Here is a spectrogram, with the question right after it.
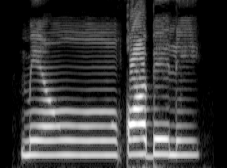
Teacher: کلمت قابلی میں حرف القاف کی ادائیگی زبان کے جڑ اور تالوں کے نرم حصے سے ہے۔ قاف حروف تفخیم میں سے ہے تو ہم یہ حرف کو موٹی آواز میں پڑھیں گے۔ · قاف حروف الاخفاء میں سے ہے تو ہم یہ حکم کو غنہ کے ساتھ ادا کریں گے کیونکہ غنہ میں اگلے والے حرف کا حکم لیتے ہیں تفخیم میں اور ترقیق میں اور حرف القاف حروف تفخیم میں سے ہے تو ہم یہ غنہ کو بھاری آواز میں ادا کریں گے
